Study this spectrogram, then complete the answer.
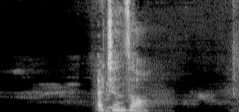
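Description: A young woman talks into a phone.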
